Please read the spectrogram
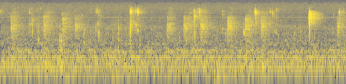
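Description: Faint mouth sounds of eating: irregular wet clicks and smacks of chewing a soft-boiled egg on bread and licking fingers, over a low steady hum.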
